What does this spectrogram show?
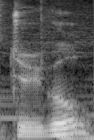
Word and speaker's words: Dougal: real name is is dougal which uh rhymes with google um so i guess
